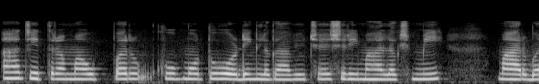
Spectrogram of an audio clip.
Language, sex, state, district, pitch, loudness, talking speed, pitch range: Gujarati, female, Gujarat, Valsad, 245 Hz, -16 LUFS, 135 wpm, 235-255 Hz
